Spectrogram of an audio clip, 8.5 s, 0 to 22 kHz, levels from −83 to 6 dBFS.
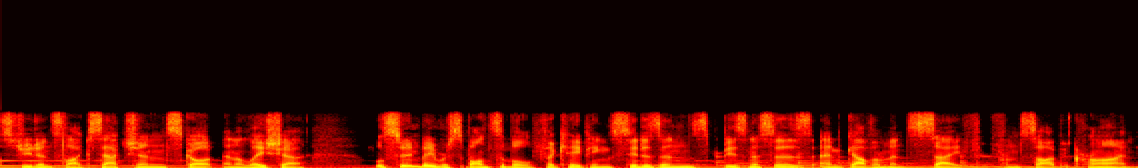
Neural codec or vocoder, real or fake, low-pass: codec, 44.1 kHz, 7.8 kbps, DAC; fake; 7.2 kHz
